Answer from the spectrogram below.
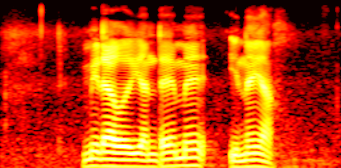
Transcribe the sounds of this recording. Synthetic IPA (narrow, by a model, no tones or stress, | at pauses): miɺawɔjandɛmɛ | inɛja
